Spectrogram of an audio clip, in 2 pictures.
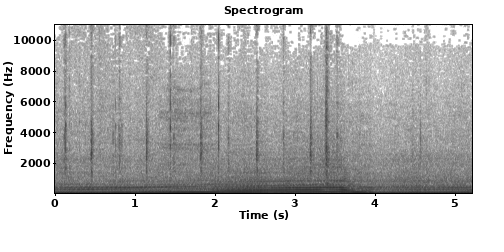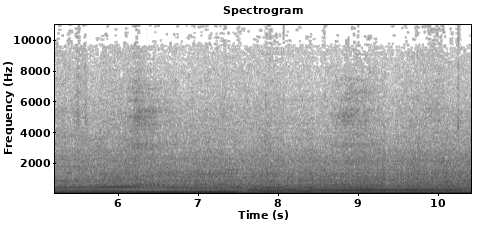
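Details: Inside a Jeep Unlimited 4-door 3.6L V6 with a Magnaflow 15117 Competition Series exhaust, after a new tailgate: a deep exhaust drone rises and falls with throttle and gear changes; the cabin is quiet, with no rear rattle.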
